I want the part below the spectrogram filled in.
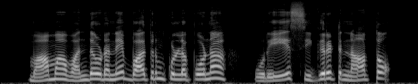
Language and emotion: Tamil, disgusted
